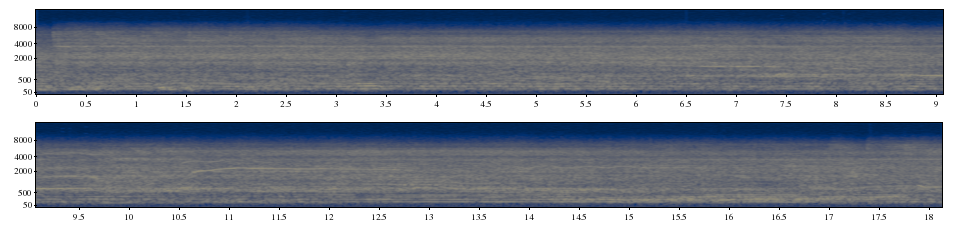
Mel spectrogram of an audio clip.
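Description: Distorted electric guitars holding a sustained drone, with thin wavering whines gliding above it from about the middle on, under a constant wash of arena noise, heard through a muffled audience recording.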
